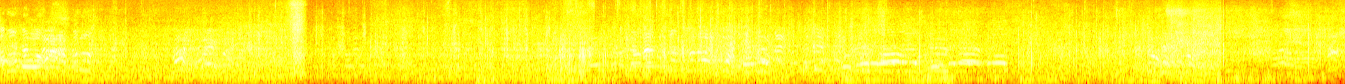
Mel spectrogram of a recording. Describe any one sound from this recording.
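Players shout to each other across an outdoor ice rink.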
